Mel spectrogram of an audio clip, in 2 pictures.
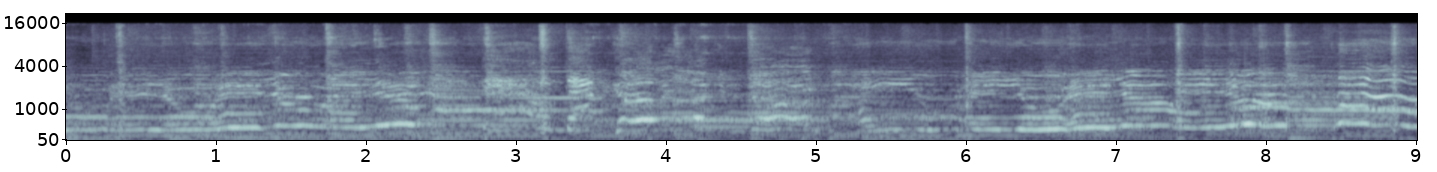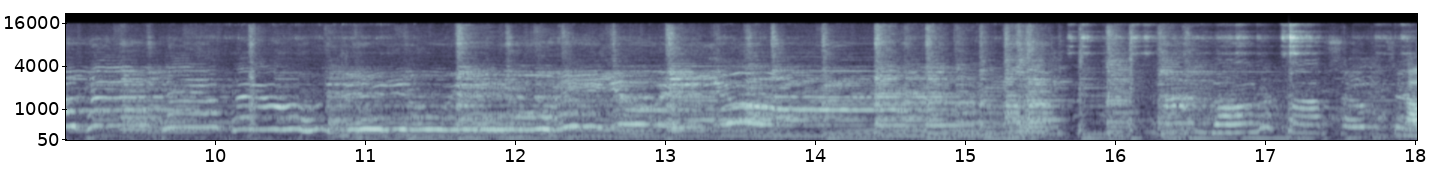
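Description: Live acoustic duo performing a country-style song: a woman singing over a strummed acoustic guitar, amplified through small PA speakers.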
